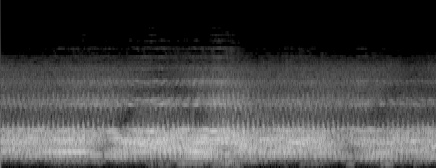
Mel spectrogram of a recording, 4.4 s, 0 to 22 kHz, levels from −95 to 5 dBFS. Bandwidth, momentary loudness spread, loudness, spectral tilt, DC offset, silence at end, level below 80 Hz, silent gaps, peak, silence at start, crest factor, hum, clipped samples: 6.6 kHz; 7 LU; -23 LUFS; -7 dB/octave; under 0.1%; 0 s; -70 dBFS; none; -8 dBFS; 0 s; 16 dB; none; under 0.1%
